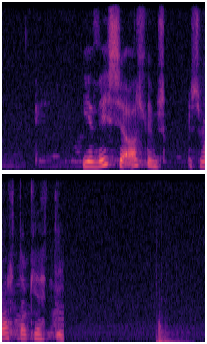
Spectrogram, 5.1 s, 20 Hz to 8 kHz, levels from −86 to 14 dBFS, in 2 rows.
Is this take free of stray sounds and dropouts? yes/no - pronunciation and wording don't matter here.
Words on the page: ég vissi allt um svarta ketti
no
